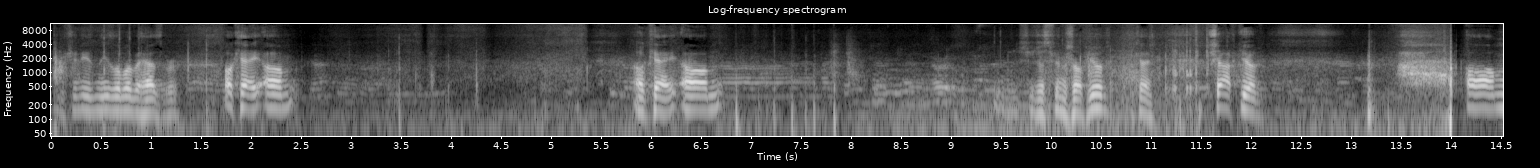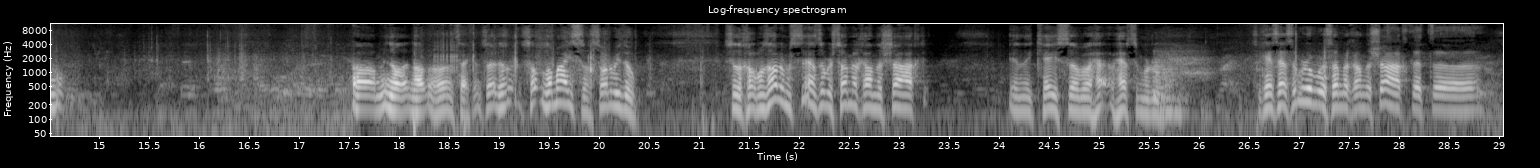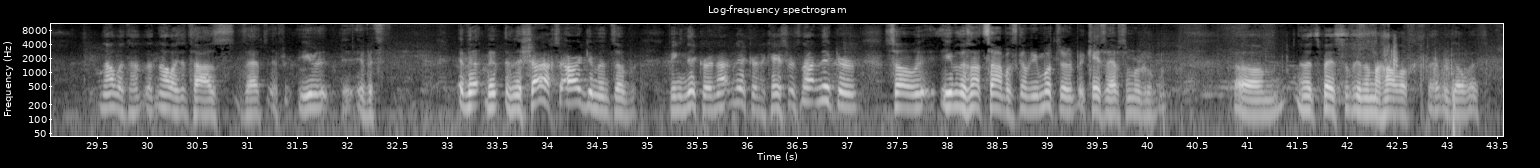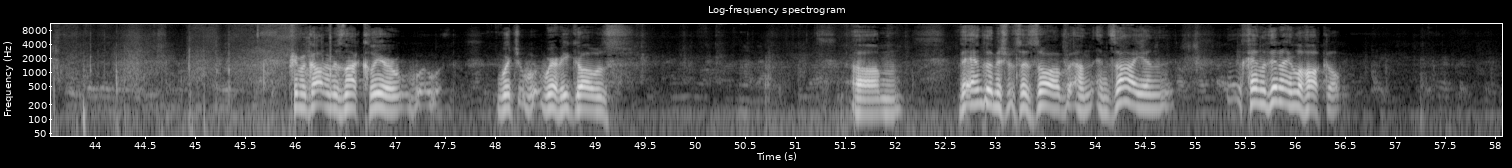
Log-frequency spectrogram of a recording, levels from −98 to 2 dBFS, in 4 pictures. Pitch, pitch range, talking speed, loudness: 155 Hz, 135-175 Hz, 145 wpm, -22 LUFS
